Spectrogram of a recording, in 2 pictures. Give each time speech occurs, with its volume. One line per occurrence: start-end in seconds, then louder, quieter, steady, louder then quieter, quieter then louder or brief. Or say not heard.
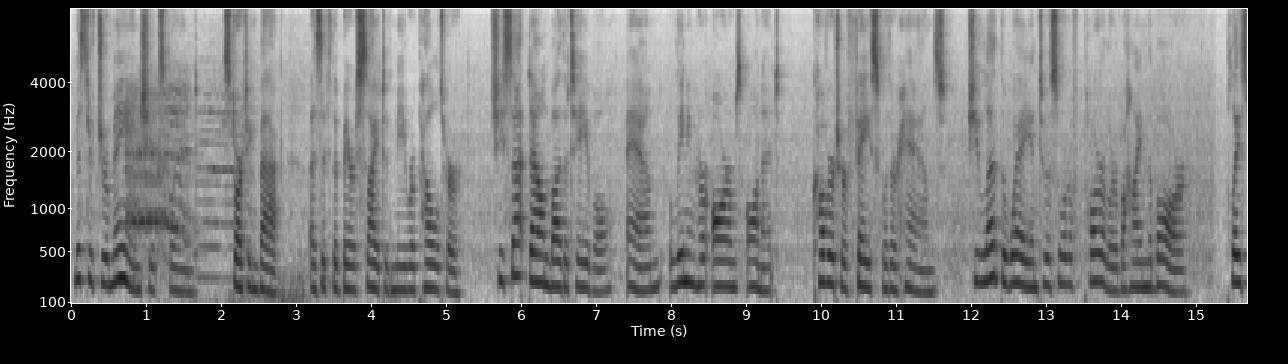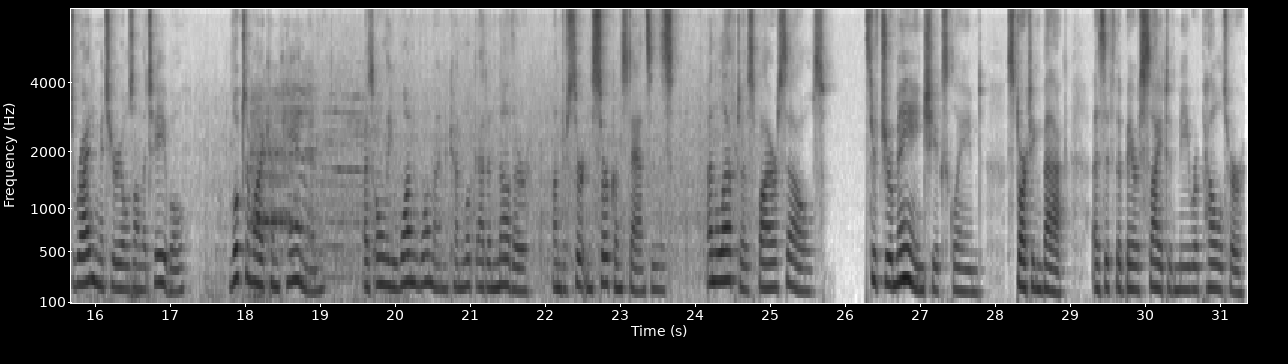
0.1-31.3 steady.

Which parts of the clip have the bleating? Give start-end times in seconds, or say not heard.
0.8-3.5, 18.1-20.2.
